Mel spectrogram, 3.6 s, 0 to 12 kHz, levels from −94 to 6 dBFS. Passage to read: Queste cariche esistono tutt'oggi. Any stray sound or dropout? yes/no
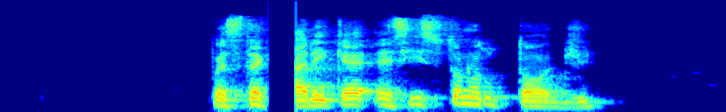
yes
